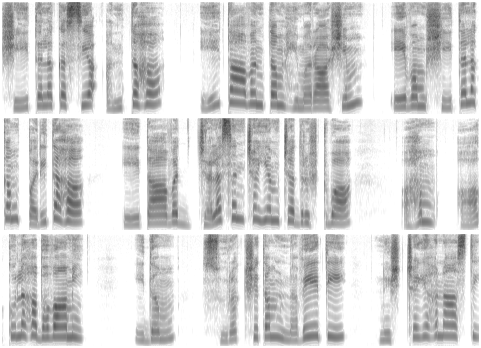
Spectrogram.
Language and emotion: Sanskrit, fearful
